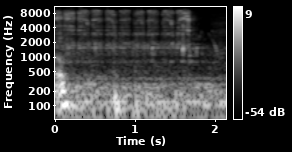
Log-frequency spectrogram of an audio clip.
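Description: A Spyderco PM2 Maxamet knife blade strokes across a Wicked Edge sharpening stone of about 800 to 1,000 grit, giving a faint, repeated rasping scrape in quick succession.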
